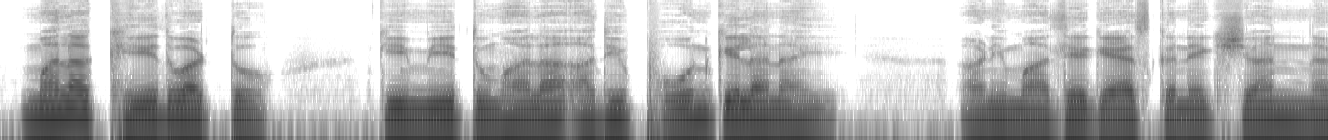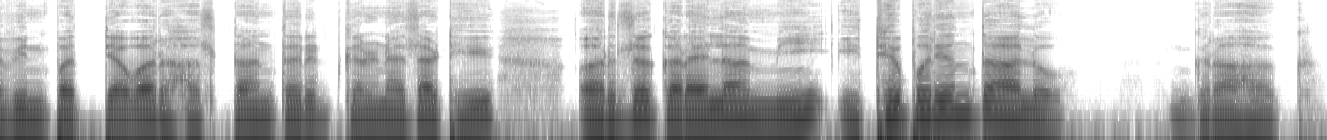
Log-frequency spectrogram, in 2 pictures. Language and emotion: Marathi, sad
